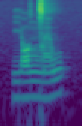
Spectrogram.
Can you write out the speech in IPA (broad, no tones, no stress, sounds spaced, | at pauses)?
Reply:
j ɔ ŋ͡ǀ ɛ̃ w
